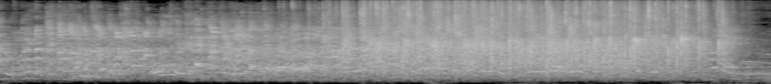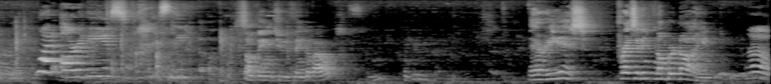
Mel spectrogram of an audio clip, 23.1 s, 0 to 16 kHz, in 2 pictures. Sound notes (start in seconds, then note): 0.2 audience laughing; 4.2 applause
